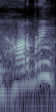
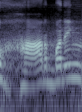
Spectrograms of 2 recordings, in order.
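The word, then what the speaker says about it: harbouring: देखिएगा, आर के बाद जब कॉन्सोनेंट साउंड होता है और उससे पहले वाउल साउंड होता है तो स्टूडेंट्स आर को हम प्रोनाउंस नहीं करते हैं, राइट। तो इसको हार्बरिंग नहीं बोलेंगे, हार्बरिंग बोलेंगे, राइट।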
